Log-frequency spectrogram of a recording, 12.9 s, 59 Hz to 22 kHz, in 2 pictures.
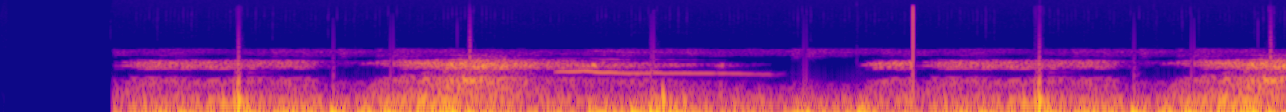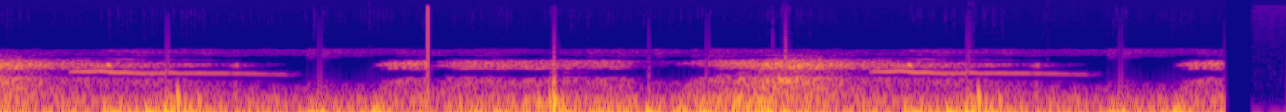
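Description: Three breaths at about 15 a minute, each with one steady single-pitch whistle: monophonic wheeze from a single narrowed airway.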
